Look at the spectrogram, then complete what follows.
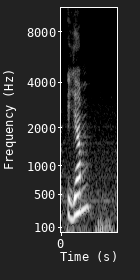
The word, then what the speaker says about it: yama: In English it is yama, but we can pronounce it yam. Y-A-M-A, yam.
